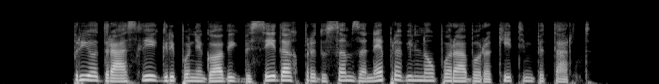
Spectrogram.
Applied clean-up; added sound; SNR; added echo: neural mask model Resemble Enhance denoiser.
